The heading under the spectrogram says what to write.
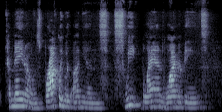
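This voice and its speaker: At a fairly slow pace, a woman with a normal speaking voice talks at medium pitch with ordinary pitch variation. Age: 60s. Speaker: poet. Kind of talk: poetry reading.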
